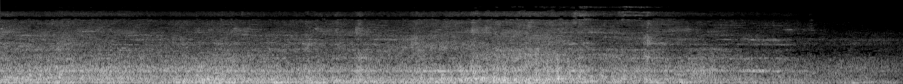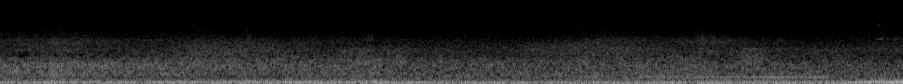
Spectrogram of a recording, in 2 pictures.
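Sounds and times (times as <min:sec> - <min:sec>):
freight train wheels squealing: 0:00.0 - 0:09.0, 0:16.0 - 0:18.0.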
